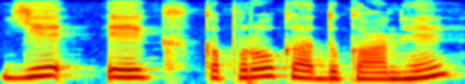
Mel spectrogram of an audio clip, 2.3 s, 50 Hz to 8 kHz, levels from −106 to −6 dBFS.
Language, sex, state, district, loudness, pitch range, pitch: Hindi, female, Arunachal Pradesh, Lower Dibang Valley, -13 LUFS, 210-255 Hz, 225 Hz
